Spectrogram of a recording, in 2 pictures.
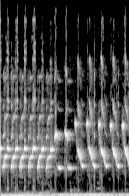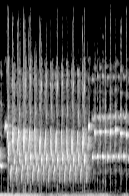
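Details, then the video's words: Rolling song from a fighter canary, offered as master training audio for other canaries: fast rattling trills changing speed and pitch, a dense buzzing roll, then clear high whistles, over a steady low hum. "Burung canary fighter || Suara ngeroll || Cocok sekali untuk masteran || canary mandek.!"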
